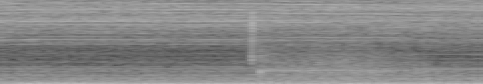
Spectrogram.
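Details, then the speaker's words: Small DC motor driven through an H-bridge by PWM from a Tasmota microcontroller, with the duty cycle raised back to maximum. Steady, even hum with a faint high whine and no surging or rattle. Smooth full-speed running. "E eu posso aumentar de novo até o máximo."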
